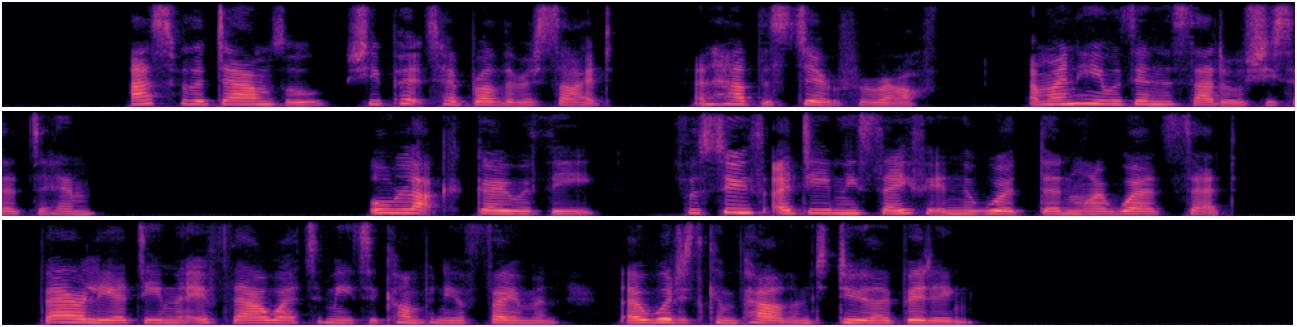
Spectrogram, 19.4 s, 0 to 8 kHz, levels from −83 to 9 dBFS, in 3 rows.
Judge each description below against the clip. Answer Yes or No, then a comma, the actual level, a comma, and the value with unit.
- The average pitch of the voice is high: Yes, high, 220 Hz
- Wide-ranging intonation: No, average, 3.2 semitones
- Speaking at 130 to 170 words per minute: No, average, 200 wpm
